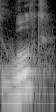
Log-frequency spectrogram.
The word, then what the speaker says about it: Vult: Deus Vult refers, by the way, it's Vult. V is actually W in Latin, like almost in German it's the reverse. The W is a V.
